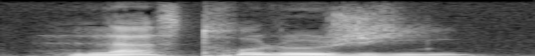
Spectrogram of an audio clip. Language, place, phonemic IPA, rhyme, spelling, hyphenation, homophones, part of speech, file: French, Paris, /as.tʁɔ.lɔ.ʒi/, -i, astrologie, as‧tro‧lo‧gie, astrologies, noun, Fr-astrologie.ogg
- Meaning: astrology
